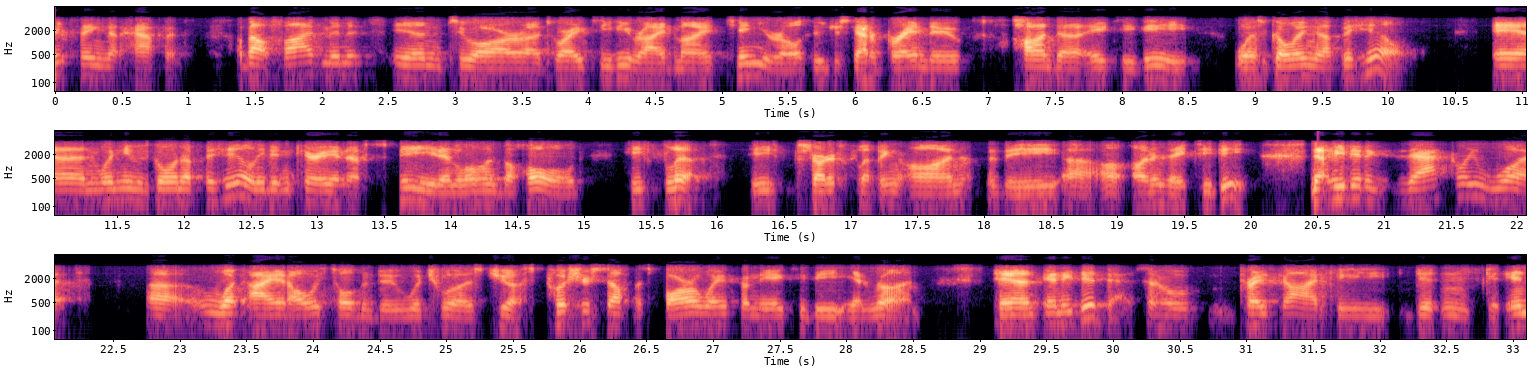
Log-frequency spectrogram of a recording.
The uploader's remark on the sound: Team Elite Conference Call.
